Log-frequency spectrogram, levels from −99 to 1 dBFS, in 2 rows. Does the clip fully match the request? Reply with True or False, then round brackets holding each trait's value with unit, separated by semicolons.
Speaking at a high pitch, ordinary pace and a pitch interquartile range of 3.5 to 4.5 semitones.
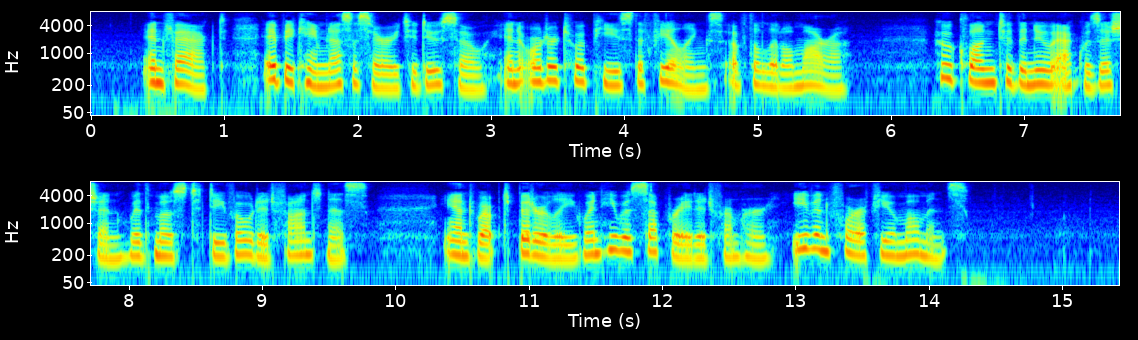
True (200 Hz; 165 wpm; 3.9 semitones)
